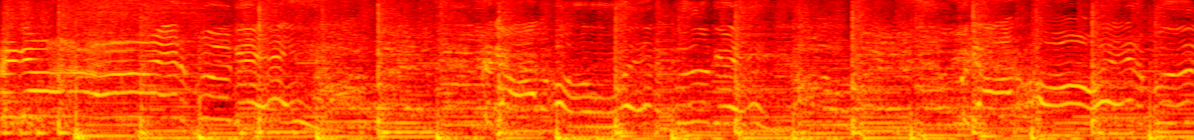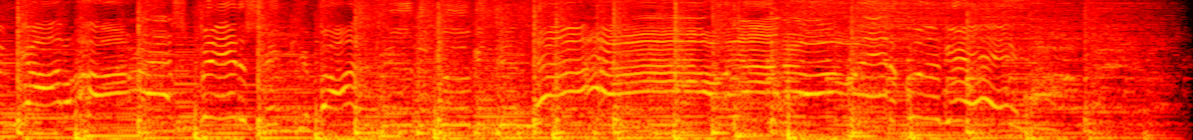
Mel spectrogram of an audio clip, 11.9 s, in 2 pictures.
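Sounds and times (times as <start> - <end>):
lead vocals: 0.0 - 11.9.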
